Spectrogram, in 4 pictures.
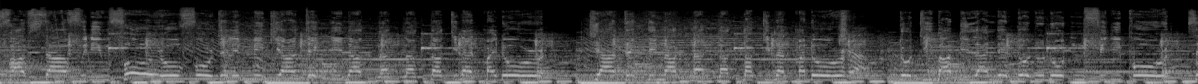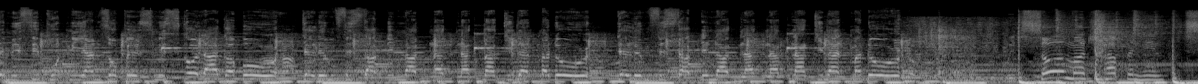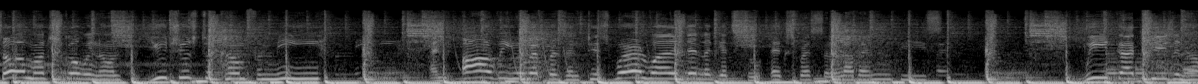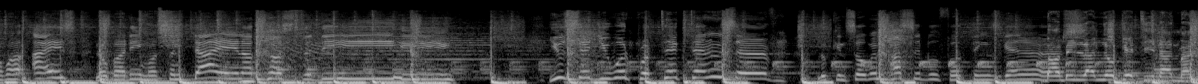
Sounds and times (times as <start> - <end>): Music: 0.0 - 47.9.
